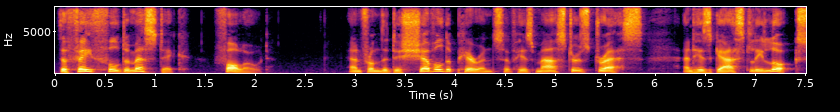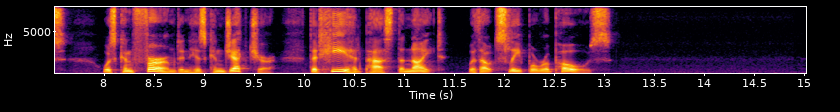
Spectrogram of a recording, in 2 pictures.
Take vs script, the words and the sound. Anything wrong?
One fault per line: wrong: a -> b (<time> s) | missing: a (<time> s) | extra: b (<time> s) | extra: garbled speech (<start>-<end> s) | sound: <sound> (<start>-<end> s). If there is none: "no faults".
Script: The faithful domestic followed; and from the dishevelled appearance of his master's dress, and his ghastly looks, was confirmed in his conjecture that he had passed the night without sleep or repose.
no faults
